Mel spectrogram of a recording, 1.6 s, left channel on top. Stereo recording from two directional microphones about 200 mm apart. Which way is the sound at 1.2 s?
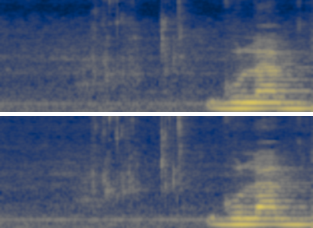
5° right (ahead or behind).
